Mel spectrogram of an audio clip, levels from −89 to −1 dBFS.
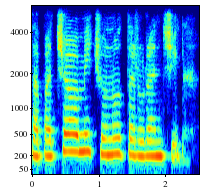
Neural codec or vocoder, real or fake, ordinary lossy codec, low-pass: none; real; Opus, 16 kbps; 5.4 kHz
